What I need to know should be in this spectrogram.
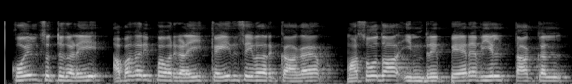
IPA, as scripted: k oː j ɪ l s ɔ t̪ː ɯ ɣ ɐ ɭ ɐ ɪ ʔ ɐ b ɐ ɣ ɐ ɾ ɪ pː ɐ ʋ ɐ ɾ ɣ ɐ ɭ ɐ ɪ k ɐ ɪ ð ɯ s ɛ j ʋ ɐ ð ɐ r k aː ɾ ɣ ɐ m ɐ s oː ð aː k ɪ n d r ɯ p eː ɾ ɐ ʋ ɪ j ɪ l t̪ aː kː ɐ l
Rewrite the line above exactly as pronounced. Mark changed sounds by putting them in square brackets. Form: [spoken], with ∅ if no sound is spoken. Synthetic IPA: k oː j ɪ l s ɔ t̪ː ɯ ɣ ɐ ɭ ɐ ɪ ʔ ɐ b ɐ ɣ ɐ ɾ ɪ pː ɐ ʋ ɐ ɾ ɣ ɐ ɭ ɐ ɪ k ɐ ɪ ð ɯ s ɛ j ʋ ɐ ð ɐ r k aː [∅] ɣ ɐ m ɐ s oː ð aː [ʔ] ɪ n d r ɯ p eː ɾ ɐ ʋ ɪ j ɪ l t̪ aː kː ɐ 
